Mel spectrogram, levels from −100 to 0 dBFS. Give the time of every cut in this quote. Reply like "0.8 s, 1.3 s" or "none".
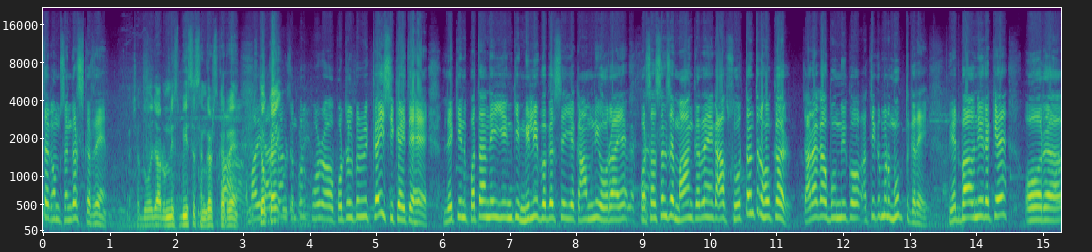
none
